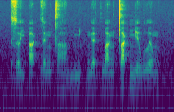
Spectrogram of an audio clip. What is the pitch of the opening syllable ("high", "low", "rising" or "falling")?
rising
